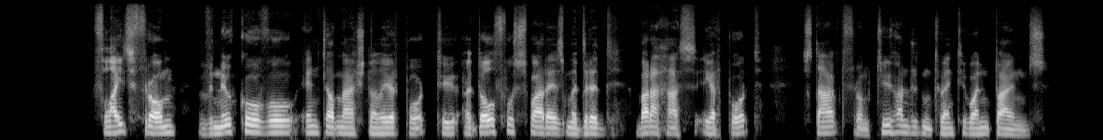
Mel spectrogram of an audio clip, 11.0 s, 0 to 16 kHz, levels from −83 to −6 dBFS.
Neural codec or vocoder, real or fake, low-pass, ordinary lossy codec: codec, 44.1 kHz, 2.6 kbps, SNAC; fake; 14.4 kHz; none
